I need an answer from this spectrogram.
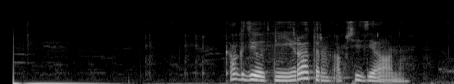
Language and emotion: Russian, neutral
